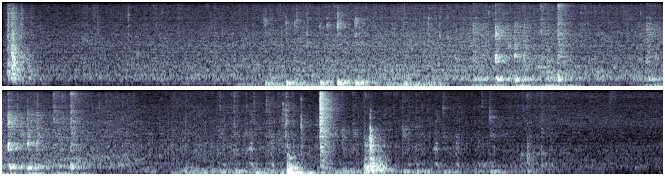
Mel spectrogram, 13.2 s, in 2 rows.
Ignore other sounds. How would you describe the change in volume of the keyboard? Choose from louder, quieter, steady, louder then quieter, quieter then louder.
louder then quieter.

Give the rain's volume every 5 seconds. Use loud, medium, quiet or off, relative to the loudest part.
loud, loud, medium.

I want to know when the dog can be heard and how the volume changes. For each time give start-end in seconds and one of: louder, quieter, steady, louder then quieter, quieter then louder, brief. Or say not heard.
not heard.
